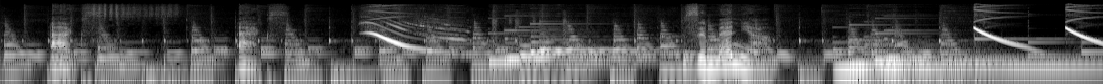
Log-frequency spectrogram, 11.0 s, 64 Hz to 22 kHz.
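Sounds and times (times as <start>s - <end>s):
falling whistle-like glide: 3.6s - 4.8s
background music notes: 3.6s - 10.7s.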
